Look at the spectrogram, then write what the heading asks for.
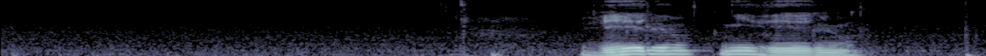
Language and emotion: Russian, neutral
